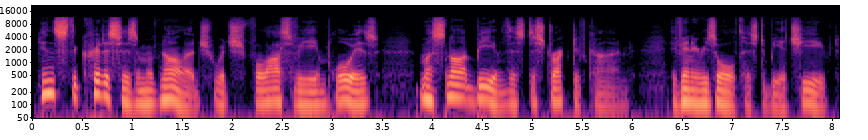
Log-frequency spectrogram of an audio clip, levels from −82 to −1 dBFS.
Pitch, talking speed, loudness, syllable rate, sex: 110 Hz, 165 wpm, -23 LUFS, 5.3 syllables/s, male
